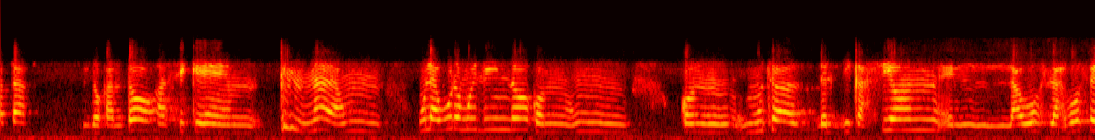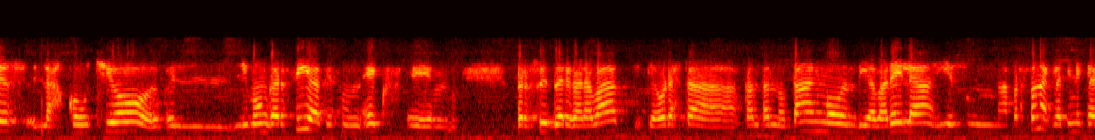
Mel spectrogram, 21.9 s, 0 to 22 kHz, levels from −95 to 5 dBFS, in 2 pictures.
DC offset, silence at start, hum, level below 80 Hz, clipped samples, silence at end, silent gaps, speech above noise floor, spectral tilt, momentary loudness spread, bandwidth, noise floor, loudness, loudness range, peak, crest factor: under 0.1%; 0 s; none; -70 dBFS; under 0.1%; 0 s; none; 31 dB; -2 dB/octave; 14 LU; 7.6 kHz; -64 dBFS; -32 LUFS; 4 LU; -16 dBFS; 18 dB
